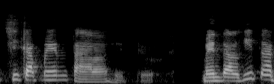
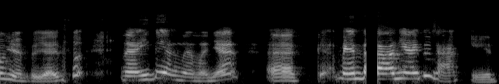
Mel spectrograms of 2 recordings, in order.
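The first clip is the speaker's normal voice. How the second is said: usual speaking voice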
